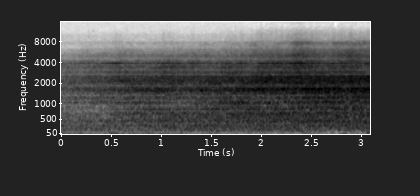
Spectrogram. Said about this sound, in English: Holy shit, the fucking plane's moving.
